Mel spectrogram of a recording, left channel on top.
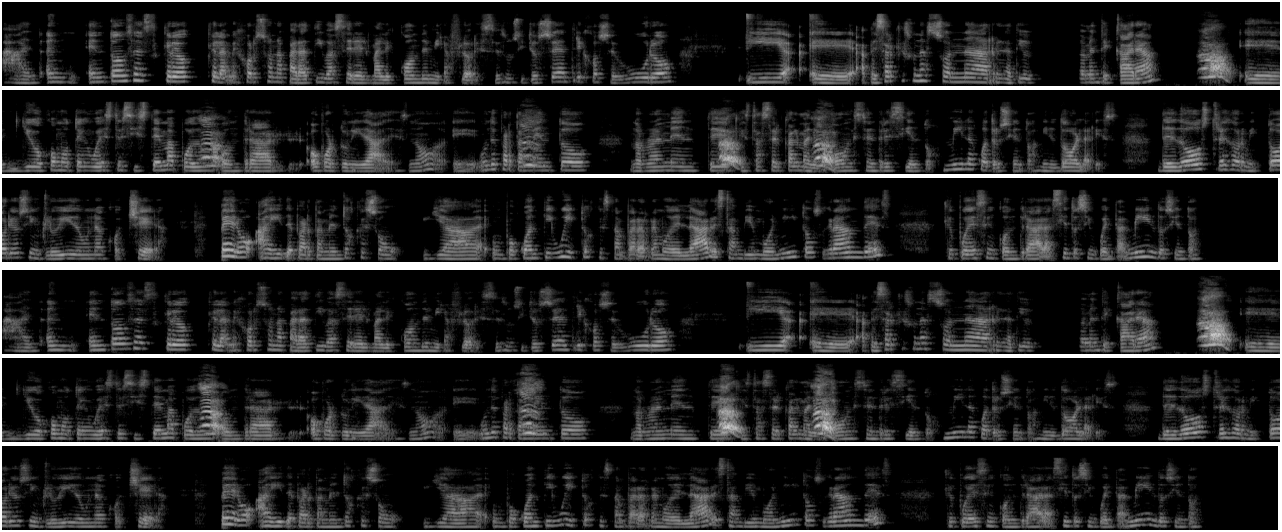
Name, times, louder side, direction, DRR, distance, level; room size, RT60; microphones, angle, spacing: voice 1, 0.0-7.2 7.4-10.3 10.8-11.5 12.4-27.2 27.5-29.5 29.8-37.5, left 3 dB, 75° left, 1.2 m, -34 dB
sound 1, 12.0-12.3 14.7-15.0 16.3-16.4 17.9-18.2 19.9-20.2 20.9-21.1, right 5 dB, 25° right, 0.3 m, -22 dB
5.4 x 3.0 x 3.1 m
head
